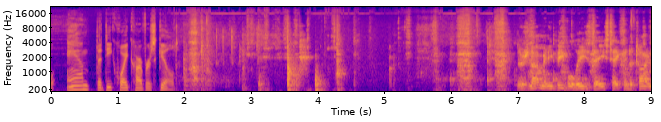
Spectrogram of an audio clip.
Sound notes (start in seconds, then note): 3.5 wood thudding; 5.2 file scraping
